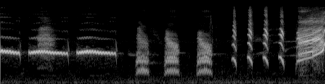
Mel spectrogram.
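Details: White-cheeked laughingthrush practising its song in the morning, three level whistles followed by harsher rasping notes, a quick run of sharp upswept chips and a closing burst of harsh chatter.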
